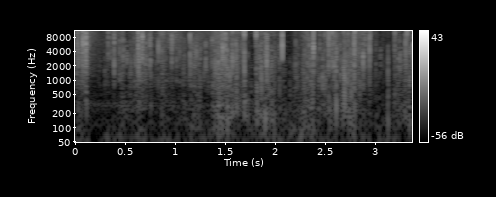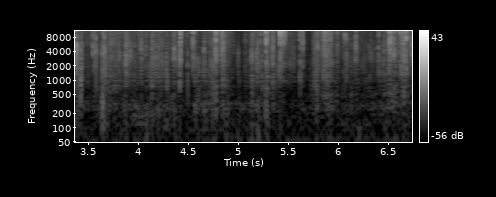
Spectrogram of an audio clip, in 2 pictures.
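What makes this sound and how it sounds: A full, cylindrical blue plastic-film package of cotton pads is held in both hands while fingertips squeeze and rub the film. The result is a dense, continuous run of bright, high crinkles and crackles with almost no low end.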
